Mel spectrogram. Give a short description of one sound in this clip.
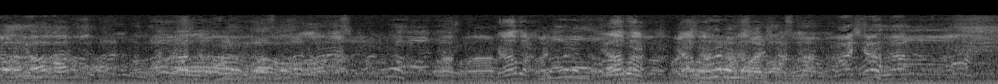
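A middle-aged man speaks with animation through a microphone and loudspeakers.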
